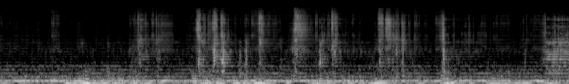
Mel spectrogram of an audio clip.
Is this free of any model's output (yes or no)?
no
